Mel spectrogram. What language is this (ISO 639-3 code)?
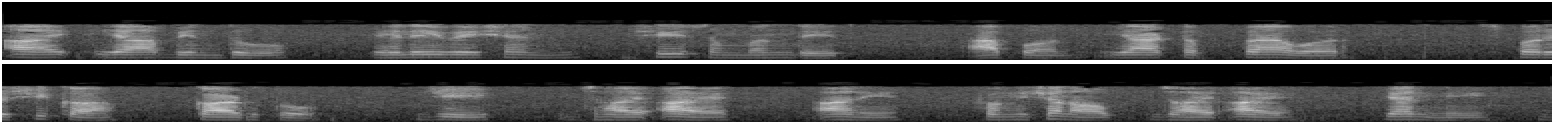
mar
